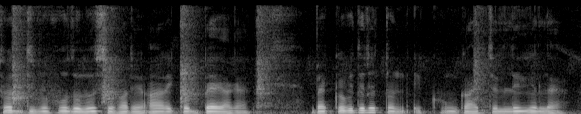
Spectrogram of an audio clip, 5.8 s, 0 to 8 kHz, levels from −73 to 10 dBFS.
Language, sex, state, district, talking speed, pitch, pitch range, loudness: Chakma, male, Tripura, West Tripura, 135 wpm, 105 Hz, 100-115 Hz, -18 LUFS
